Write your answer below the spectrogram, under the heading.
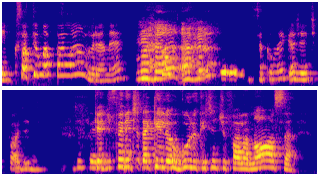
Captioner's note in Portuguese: risadas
